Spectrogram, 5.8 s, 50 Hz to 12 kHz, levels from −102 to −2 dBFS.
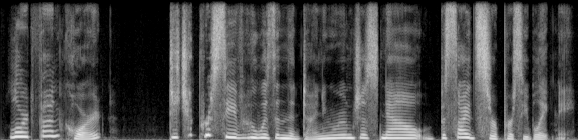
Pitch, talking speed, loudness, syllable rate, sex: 255 Hz, 175 wpm, -20 LUFS, 6.3 syllables/s, female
